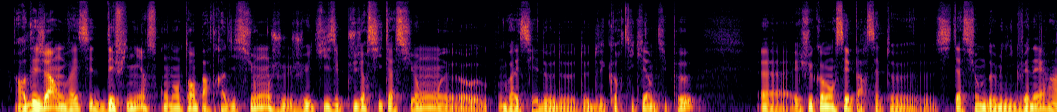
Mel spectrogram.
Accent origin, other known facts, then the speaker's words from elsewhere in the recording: Paris, Île-de-France, France; moved away; J'ai, grandi à Paris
